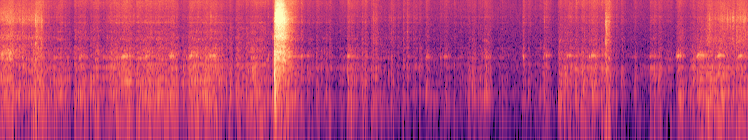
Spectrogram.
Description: My cat sneezing in the morning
